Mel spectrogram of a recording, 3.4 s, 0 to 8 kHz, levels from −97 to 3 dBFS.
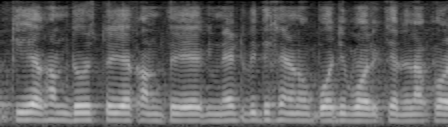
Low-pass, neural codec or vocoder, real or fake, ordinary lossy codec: none; codec, 16 kHz, 4 kbps, FunCodec, trained on LibriTTS, 50 frames a second; fake; none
